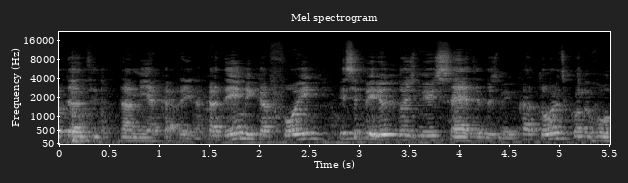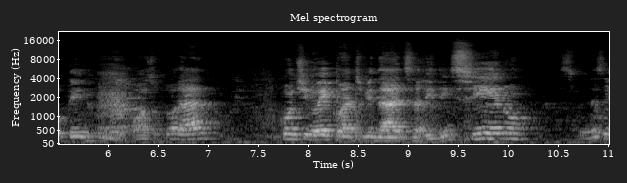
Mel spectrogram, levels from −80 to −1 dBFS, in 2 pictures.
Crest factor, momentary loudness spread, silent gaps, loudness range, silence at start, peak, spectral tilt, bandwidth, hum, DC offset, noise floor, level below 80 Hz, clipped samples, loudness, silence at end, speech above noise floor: 20 dB; 12 LU; none; 5 LU; 0 s; -12 dBFS; -3.5 dB/octave; 16 kHz; none; under 0.1%; -53 dBFS; -60 dBFS; under 0.1%; -31 LUFS; 0 s; 21 dB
